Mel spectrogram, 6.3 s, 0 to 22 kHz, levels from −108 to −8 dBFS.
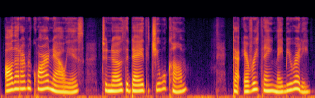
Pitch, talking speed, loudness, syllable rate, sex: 220 Hz, 190 wpm, -18 LUFS, 5.2 syllables/s, female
